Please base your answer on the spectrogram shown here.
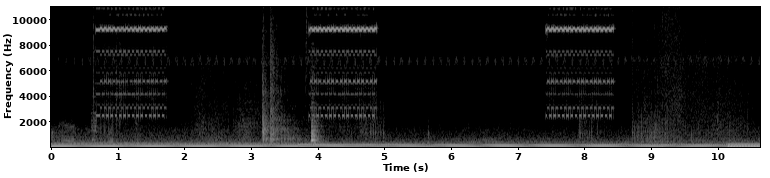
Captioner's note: telephone rings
